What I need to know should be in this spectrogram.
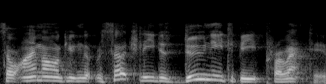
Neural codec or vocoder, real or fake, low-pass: none; real; 7.2 kHz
